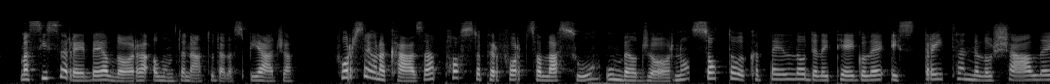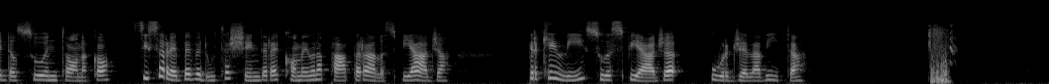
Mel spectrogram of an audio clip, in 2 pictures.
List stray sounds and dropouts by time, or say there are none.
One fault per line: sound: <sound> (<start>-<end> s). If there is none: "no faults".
sound: sneeze (19.8-20.1 s)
